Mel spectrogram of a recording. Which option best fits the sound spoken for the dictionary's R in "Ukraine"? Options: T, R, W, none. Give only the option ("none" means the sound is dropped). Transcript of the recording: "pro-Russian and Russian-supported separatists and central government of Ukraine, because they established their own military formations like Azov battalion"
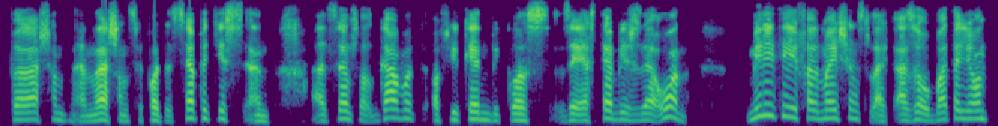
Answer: none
